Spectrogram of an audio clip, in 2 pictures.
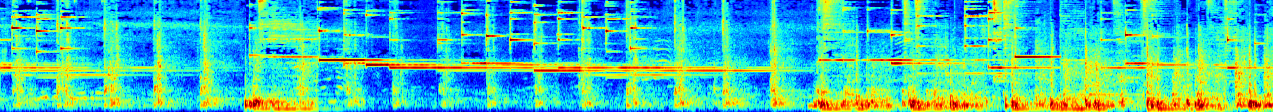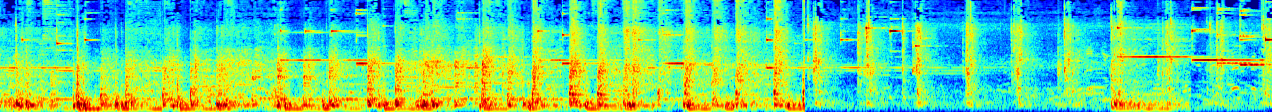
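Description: School marching band playing: bell lyres ring out a melody over snare and bass drums. The drums come in heavily about eight seconds in and drop back near the end, leaving mostly the bell notes.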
